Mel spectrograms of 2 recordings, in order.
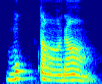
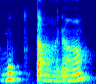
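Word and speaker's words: मुक्तानाम्: Putatma, Putatma, Paramatma cha, Paramatma cha, Putatma, Paramatma cha, Muktanam, Muktanam. Stress on that half ka. Muktanam, Paramagatihi, Paramagatihi.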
